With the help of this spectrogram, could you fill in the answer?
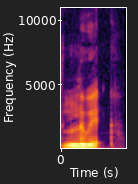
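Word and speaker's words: Luik: Lege is Luick.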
